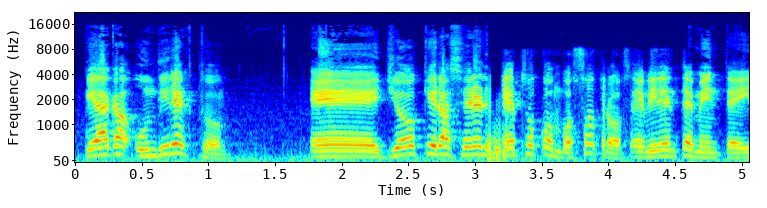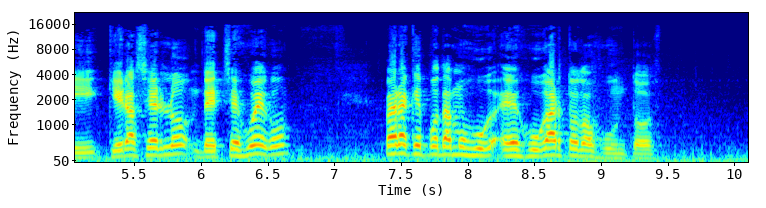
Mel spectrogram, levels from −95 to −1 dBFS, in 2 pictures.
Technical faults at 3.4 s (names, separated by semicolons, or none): call bitrate drop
